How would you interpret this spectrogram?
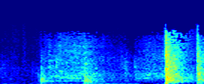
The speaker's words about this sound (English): Here, I'll unhook the door.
